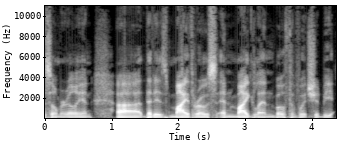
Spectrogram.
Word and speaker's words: Maeglin: But anyway, Maeglin is the correct pronunciation.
